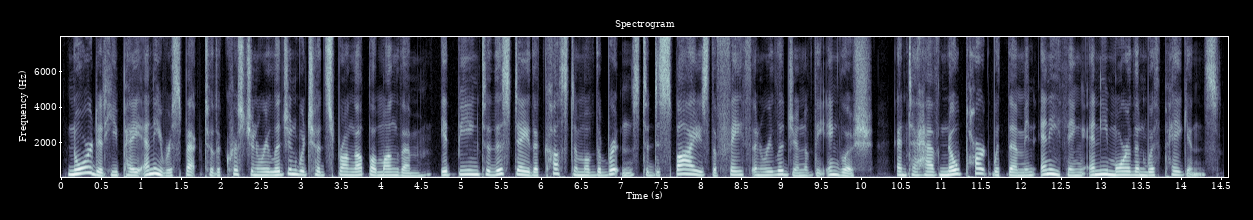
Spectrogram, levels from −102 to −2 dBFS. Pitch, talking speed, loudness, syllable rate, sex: 195 Hz, 200 wpm, -18 LUFS, 4.8 syllables/s, female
